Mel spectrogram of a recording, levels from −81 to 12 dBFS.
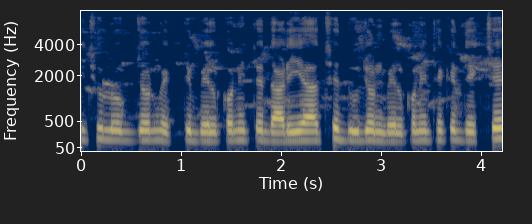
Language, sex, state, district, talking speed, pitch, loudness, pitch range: Bengali, male, West Bengal, North 24 Parganas, 170 wpm, 155 Hz, -17 LUFS, 145-160 Hz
